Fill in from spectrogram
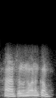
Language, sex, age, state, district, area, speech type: Tamil, male, 18-30, Tamil Nadu, Tiruchirappalli, rural, conversation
